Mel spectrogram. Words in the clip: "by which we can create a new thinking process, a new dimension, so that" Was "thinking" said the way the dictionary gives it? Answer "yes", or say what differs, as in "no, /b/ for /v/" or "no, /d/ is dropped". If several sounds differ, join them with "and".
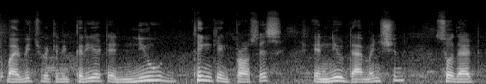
no, /t/ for /θ/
